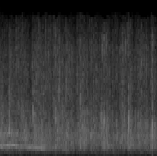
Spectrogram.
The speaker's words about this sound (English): Come on and clap.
